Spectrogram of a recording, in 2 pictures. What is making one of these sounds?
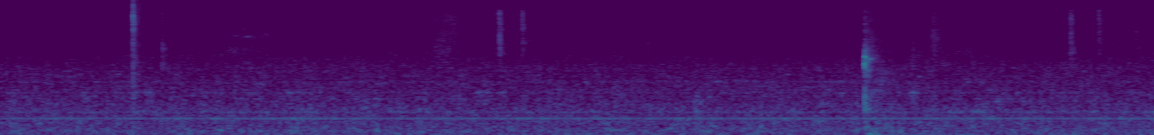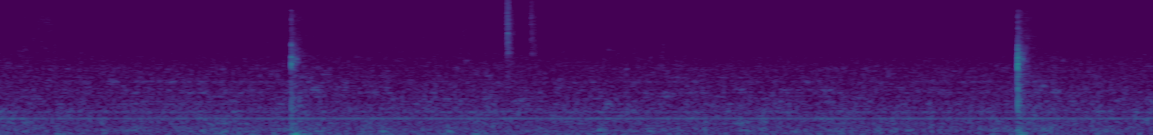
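A pen tool clicks softly as it places small plastic beads.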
